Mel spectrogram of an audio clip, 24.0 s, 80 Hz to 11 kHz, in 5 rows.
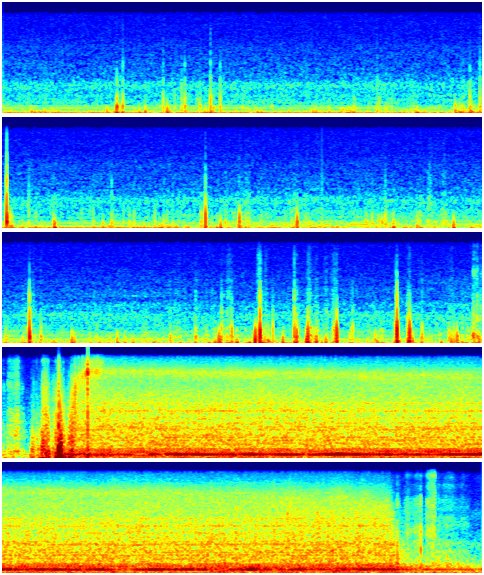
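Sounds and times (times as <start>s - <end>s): motorboat engine humming: 7.6s - 14.0s, 14.7s - 24.0s.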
